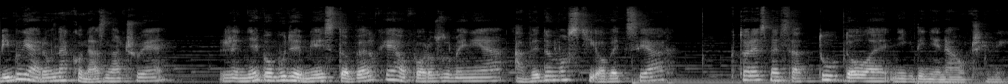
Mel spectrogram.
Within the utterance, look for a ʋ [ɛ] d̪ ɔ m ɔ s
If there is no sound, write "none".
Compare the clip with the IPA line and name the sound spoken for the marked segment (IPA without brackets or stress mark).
ɛ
